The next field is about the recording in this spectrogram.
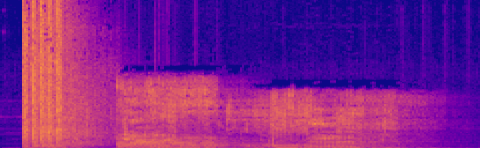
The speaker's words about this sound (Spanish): La sorprendente ruidosa ráfaga puso fin al silencio que había reinado en la biblioteca, y después de esta se oyó un chillido aterrador.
